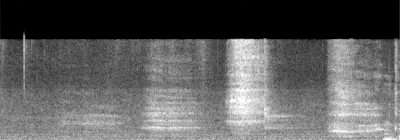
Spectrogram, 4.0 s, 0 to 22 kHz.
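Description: A woman breathing heavily, with two audible breaths in the middle and near the end, over a steady low hum; she is shaking and worn out from 117-degree heat.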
